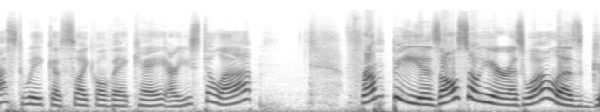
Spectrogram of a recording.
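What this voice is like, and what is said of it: Usual voice. Nothing is said of it.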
